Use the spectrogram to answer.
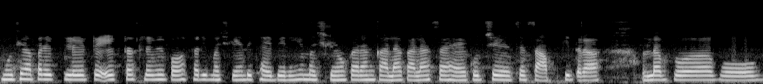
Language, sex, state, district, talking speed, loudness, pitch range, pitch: Hindi, female, Uttar Pradesh, Varanasi, 220 wpm, -14 LUFS, 205-220 Hz, 210 Hz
